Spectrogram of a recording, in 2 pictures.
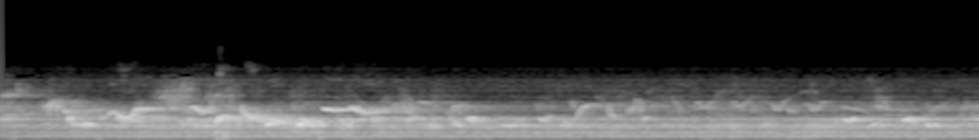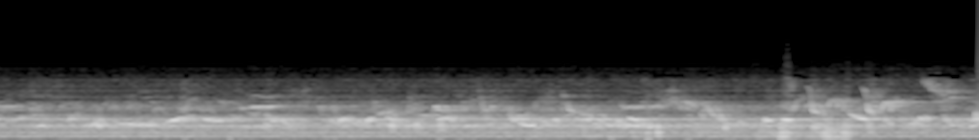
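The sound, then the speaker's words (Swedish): A steady, dense chorus of thin, wheezy begging calls from blackbird nestlings runs unbroken for the whole stretch, moderately loud, with no voices. “Vindljudet är koltrastungar.”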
